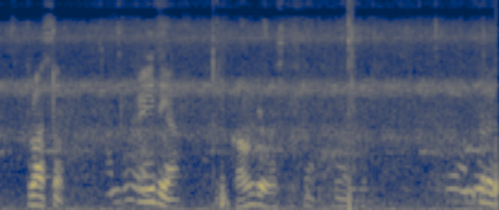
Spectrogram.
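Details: Frogs croaking in the mountains by a golf course: short, low, twangy calls rising and falling in pitch, given in loose clusters about once a second, with a steady high insect-like hum behind them.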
